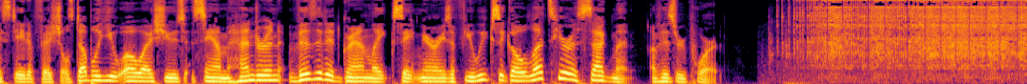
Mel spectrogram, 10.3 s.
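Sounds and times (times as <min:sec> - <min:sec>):
speech: 0:00.0 - 0:07.3
hand winch ratcheting a sailboat onto its trailer: 0:07.7 - 0:10.2.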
